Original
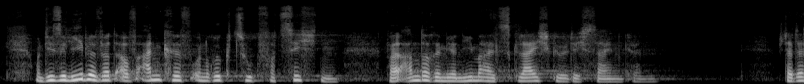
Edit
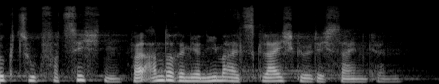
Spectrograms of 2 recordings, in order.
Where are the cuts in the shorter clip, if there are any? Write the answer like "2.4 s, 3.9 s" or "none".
1.3 s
